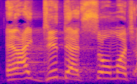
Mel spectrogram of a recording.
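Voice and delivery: normal talking voice

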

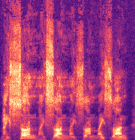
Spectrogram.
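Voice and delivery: soft, hushed repeated endearment; tender father. Retold or imitated. Father kissing his returned son over and over, tender and soft. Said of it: "He's kissing him".

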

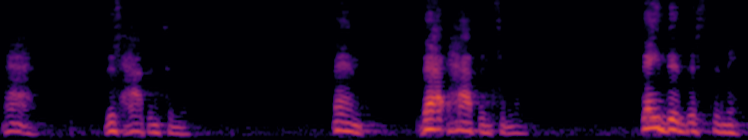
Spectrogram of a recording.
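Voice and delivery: soft, hurt murmur; quiet brooding. Acted. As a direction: brood to yourself at night. Listener's night thoughts voiced.

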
